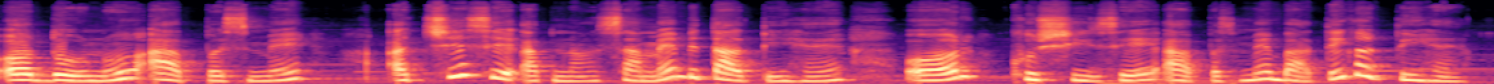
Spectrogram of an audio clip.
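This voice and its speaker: A woman narrates a scripted cartoon story. Her voice is high and she takes it very slowly, line by line. Soft music plays faintly underneath. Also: lively intonation.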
